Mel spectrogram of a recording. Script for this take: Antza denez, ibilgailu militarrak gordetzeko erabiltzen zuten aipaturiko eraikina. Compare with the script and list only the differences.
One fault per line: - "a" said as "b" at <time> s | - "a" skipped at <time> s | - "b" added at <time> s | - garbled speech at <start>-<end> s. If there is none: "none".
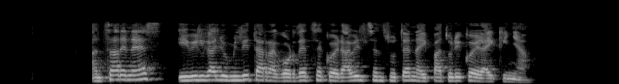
none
